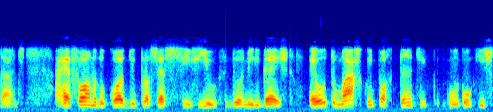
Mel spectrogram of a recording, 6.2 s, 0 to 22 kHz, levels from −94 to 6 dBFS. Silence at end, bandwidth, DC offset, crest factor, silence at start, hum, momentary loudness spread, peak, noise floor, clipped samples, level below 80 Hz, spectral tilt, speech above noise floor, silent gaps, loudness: 0 s; 4.1 kHz; under 0.1%; 18 dB; 0 s; none; 13 LU; -2 dBFS; -42 dBFS; under 0.1%; -68 dBFS; -7.5 dB/octave; 24 dB; none; -19 LUFS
